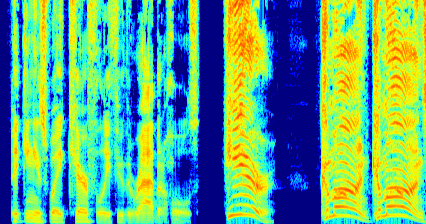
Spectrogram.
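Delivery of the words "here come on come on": high, loud beckoning shouts; shrieked, pressing call; urgent cry. A narrator's reading. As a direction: yell them over to you. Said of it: "Susie cried as he approached".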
